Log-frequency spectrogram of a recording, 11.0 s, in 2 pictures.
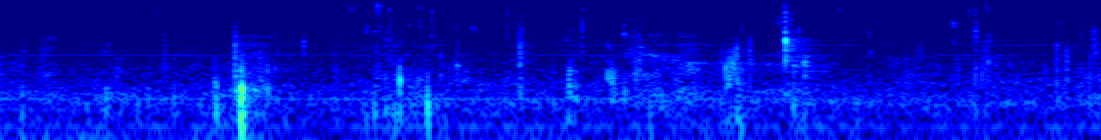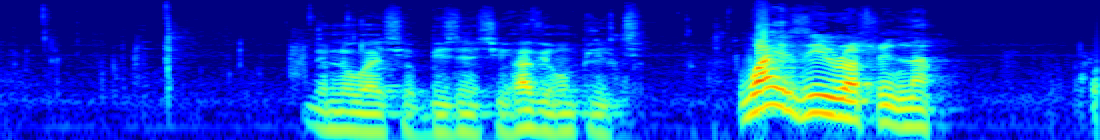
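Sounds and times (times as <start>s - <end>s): people chewing with mouth clicks: 0.0s - 7.2s, 8.8s - 9.2s
soft lip smacks: 0.8s - 7.1s.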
